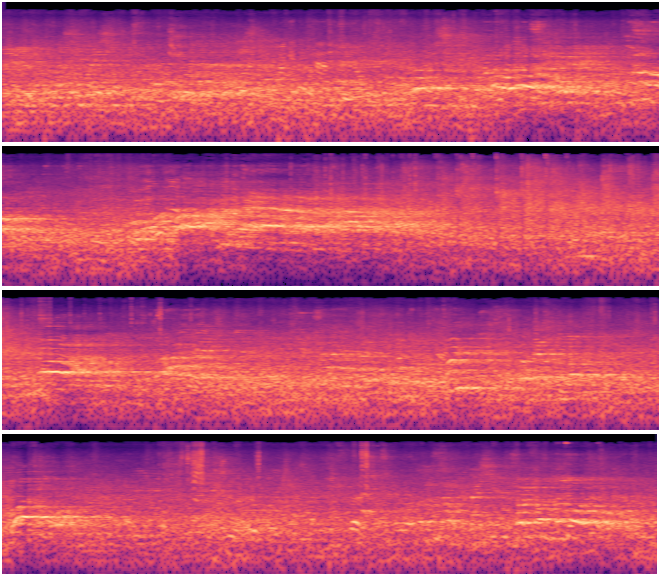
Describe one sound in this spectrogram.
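A crowd of spectators murmurs and shouts throughout a large echoing hall.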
